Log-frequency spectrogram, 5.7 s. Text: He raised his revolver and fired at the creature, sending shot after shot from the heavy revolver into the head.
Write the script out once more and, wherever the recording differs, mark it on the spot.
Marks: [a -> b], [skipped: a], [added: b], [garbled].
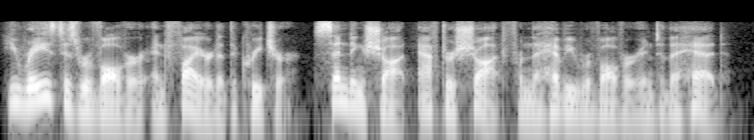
He raised his revolver and fired at the creature, sending shot after shot from the heavy revolver into the head.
